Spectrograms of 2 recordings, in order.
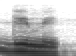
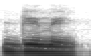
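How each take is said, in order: First: The words run together into one short word. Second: The words run together into one short word.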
